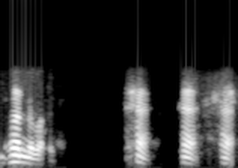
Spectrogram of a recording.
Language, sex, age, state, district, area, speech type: Bengali, male, 30-45, West Bengal, Paschim Bardhaman, urban, conversation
